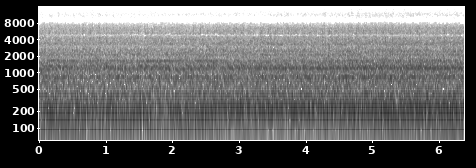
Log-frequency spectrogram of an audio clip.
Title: Mitsubishi 6m60 Misfire Engine and Shaking@CranesEtcTV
